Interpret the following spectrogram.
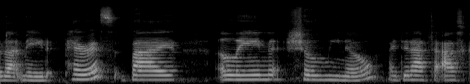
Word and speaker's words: Sciolino: made Paris by Elaine Sholay no I did have to ask her how to say her name but it was Elaine Shirley no said the Italian way of the Sicilian way I believe so let's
